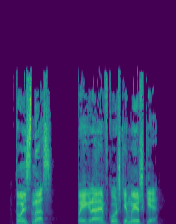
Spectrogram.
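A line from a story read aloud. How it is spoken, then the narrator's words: Chuckling. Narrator (Russian): хохотнул он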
